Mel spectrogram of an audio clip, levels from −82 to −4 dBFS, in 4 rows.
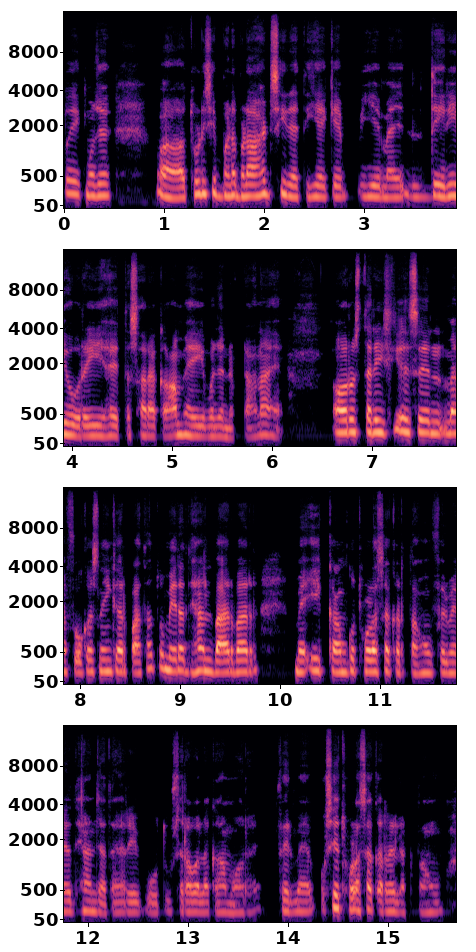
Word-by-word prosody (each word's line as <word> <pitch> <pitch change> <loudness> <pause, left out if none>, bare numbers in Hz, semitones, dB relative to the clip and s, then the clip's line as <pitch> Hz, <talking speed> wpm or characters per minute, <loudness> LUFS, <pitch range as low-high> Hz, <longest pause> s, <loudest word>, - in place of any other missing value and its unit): तो 215 - -4
एक 200 -2 -2
मुझे 180 0 +1 0.6
अ, 150 -3 +3
थोड़ी-सी 205 +1 +2
हड़बड़ाहट 180 +2 +1
सी 210 - +5
रहती 165 0 -3
है 165 -1 -1
कि 160 - -2 0.2
ये 170 -1 -2
मैं 155 0 -3 0.3
देरी 180 0 +1
हो 165 -3 +2
रही 150 0 -1
है, 155 +1 -2
इतना 150 - -6
सारा 150 -2 +1
काम 165 +1 +1
है, 150 -2 +1
ये 150 - -3
मुझे 145 0 -5
निपटाना 135 +5 -6
है 150 - -9 0.5
और 195 +1 +7
उस 200 0 +2
तरीक़े 200 +2 +3
से 200 -1 +4
मैं 185 0 +2
फ़ोकस 180 0 -2
नहीं 185 0 +1
कर 180 -1 +4
पाता 165 +7 0
तो 230 - -2
मेरा 195 -1 +4
ध्यान 190 +2 +2
बार-बार 180 +1 +6 0.4
मैं 175 - +4
एक 195 0 -2
काम 170 -1 +3
को 190 - -3
थोड़ा-सा 180 0 +5
करता 170 -3 -4
हूँ 165 +1 -4
फ़िर 170 0 -4
मेरा 160 -1 -2
ध्यान 160 +1 -5
जाता 135 -4 -7
है 145 - -7
अरे 150 - -5
वो 140 - -9
दूसरा 155 -1 -5
वाला 150 -1 -2
काम 145 -1 -7
और 140 +1 -11
है 170 - -19 0.2
फ़िर 160 -2 -3
मैं 155 -1 -5
उसे 210 - +3
थोड़ा-सा 175 -2 +1
करने 155 0 -1
लगता 145 0 -12
हूँ, 145 +1 -12
170 Hz, 240 wpm, -25 LUFS, 155-185 Hz, 0.6 s, और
